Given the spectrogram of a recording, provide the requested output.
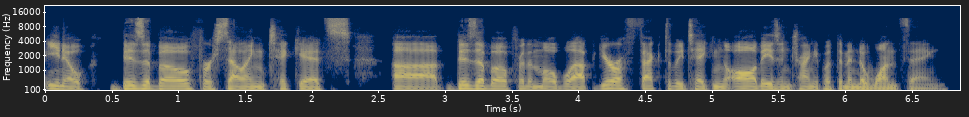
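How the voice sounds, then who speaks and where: Against a quiet background, a man speaks very fast at a medium pitch, his intonation fairly even. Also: dry, close sound with no echo. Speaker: podcast host and interviewer. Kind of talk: business interview with ad read. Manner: fast talker.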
